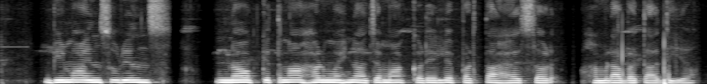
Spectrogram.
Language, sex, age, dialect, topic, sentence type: Maithili, female, 25-30, Bajjika, banking, question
